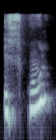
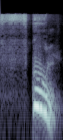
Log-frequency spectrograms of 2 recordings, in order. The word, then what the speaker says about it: school: And then, if you do not know about these pronunciation, school will become is school. There are still a large section of society which say is school. It is school, smart.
